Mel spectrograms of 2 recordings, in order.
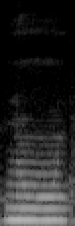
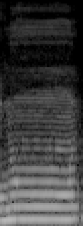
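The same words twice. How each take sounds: First: Said in the usual way. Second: The wrong way: نون through the nose; wrong nasal noon. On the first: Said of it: "نون کو ہم ایسے پڑھیں گے". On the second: Shown as a demonstration. Teacher showing pupils the wrong nasal نون. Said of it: "ایسے نہیں پڑھیں گے".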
